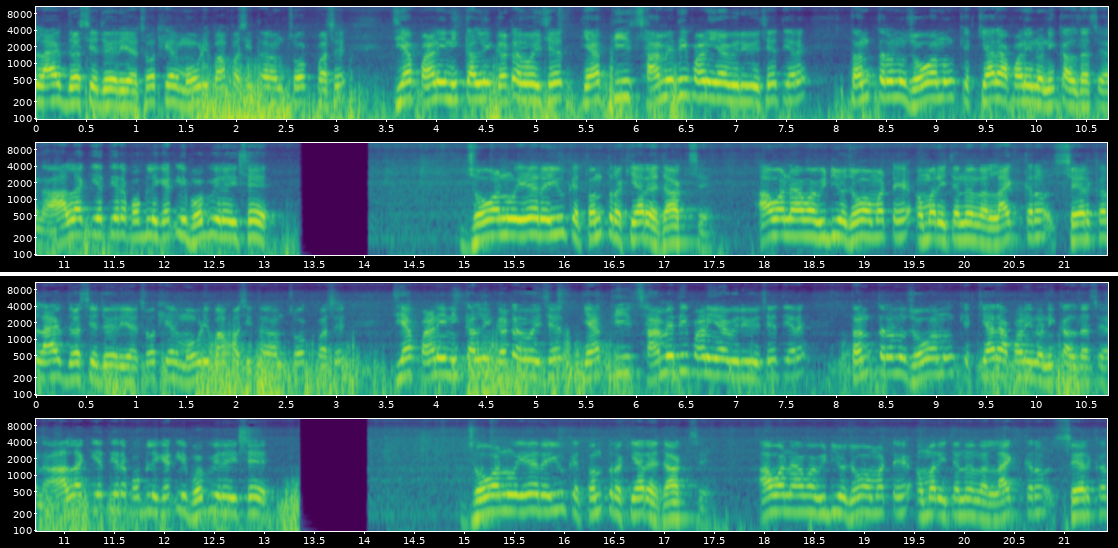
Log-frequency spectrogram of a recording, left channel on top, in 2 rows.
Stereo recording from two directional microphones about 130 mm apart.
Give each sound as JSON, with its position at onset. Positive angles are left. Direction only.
{"t": 0.0, "sound": "speech", "side_deg": 35}
{"t": 1.4, "sound": "speech", "side_deg": 5}
{"t": 1.6, "sound": "speech", "side_deg": 30}
{"t": 15.0, "sound": "speech", "side_deg": 25}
